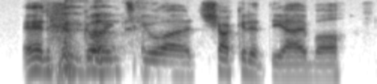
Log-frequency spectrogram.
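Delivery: ordinary talk, nothing marked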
